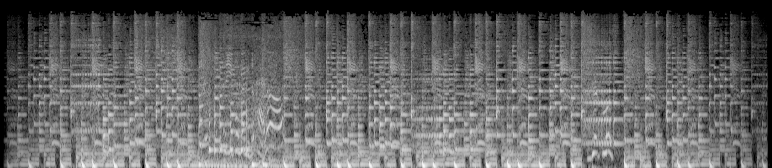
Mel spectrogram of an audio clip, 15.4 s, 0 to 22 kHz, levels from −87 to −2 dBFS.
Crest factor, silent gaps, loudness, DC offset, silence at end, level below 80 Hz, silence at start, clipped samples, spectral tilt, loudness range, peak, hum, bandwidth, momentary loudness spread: 14 dB; none; -17 LUFS; under 0.1%; 0.1 s; -20 dBFS; 0.15 s; under 0.1%; -4.5 dB/octave; 2 LU; -4 dBFS; none; 16 kHz; 9 LU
